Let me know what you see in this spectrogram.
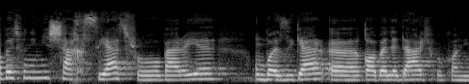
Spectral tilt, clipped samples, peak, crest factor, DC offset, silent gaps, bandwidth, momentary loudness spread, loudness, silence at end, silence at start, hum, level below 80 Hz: -3.5 dB/octave; under 0.1%; -2 dBFS; 16 dB; under 0.1%; none; 13 kHz; 6 LU; -18 LUFS; 0 s; 0 s; none; -66 dBFS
